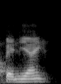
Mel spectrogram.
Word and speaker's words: beignet: and I won't test people, but it is pronounced beignet.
